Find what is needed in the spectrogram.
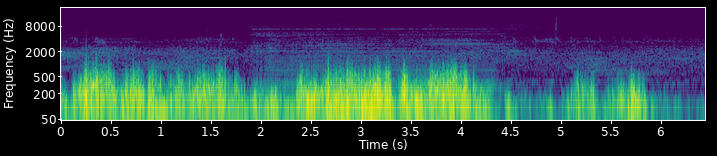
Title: Horse Snoring During Morning Nap || ViralHog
